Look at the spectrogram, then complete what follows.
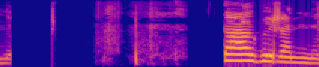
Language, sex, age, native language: Icelandic, female, 9, Icelandic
